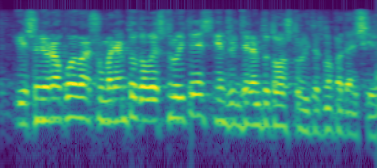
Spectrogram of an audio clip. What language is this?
Catalan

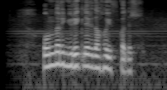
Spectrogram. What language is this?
Turkish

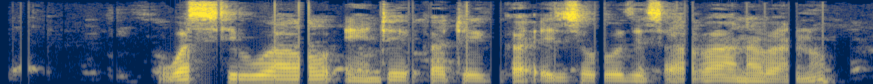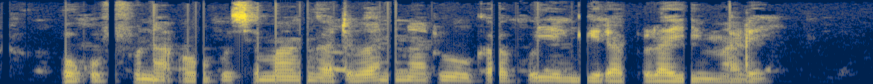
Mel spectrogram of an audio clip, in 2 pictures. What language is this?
Ganda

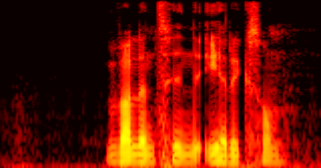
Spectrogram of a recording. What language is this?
Swedish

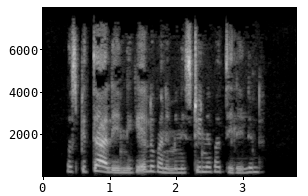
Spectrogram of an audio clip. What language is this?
Kalenjin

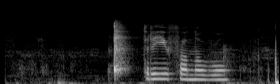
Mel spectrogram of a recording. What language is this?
Russian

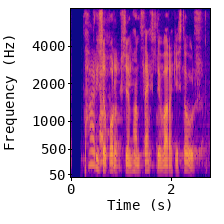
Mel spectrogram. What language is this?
Icelandic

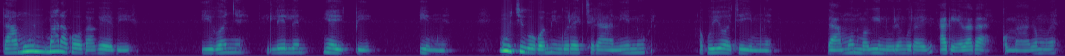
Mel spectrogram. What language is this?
Kalenjin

